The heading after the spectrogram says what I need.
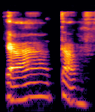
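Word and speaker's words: כתב: Le deuxième, si quelqu'un veut le prononcer, Katav. katav. Katav. Le ta est plus court que le ka. Mais c'est à peine sensible. Hein, c'est à peine si on les entend, la différence.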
